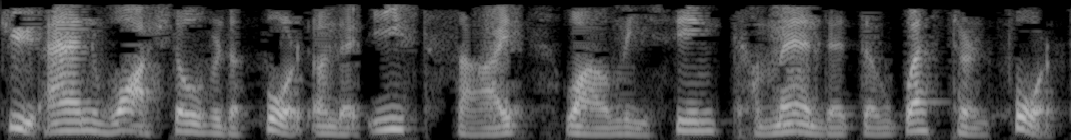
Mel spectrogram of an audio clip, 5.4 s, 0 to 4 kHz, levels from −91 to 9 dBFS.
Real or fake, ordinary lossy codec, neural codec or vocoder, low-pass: real; MP3, 16 kbps; none; 3.6 kHz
